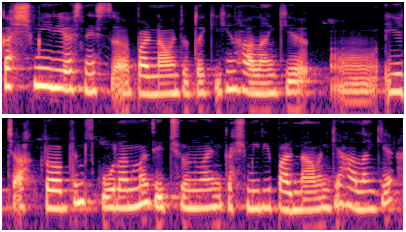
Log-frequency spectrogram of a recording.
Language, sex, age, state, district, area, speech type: Kashmiri, female, 18-30, Jammu and Kashmir, Shopian, urban, spontaneous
